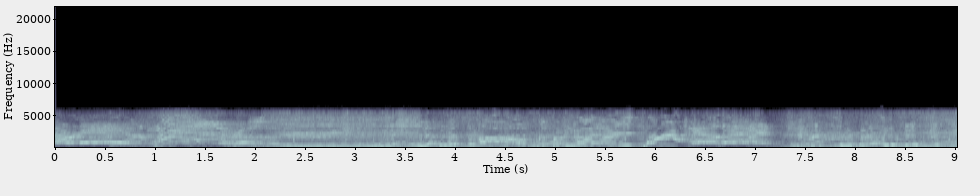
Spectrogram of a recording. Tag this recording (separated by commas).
Music, Speech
